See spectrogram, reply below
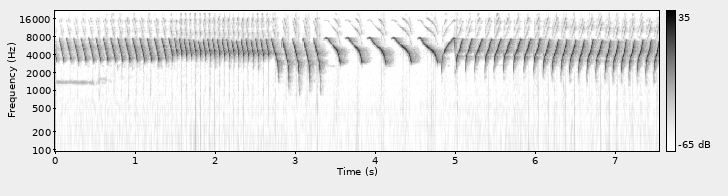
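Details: Canary singing a long roll: a short low whistle, then a rapid high trill, a run of sharp downslurred notes, and another fast even trill to the end.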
